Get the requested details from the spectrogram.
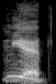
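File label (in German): no, German; "Нет!"; Heavy; "Nein!"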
